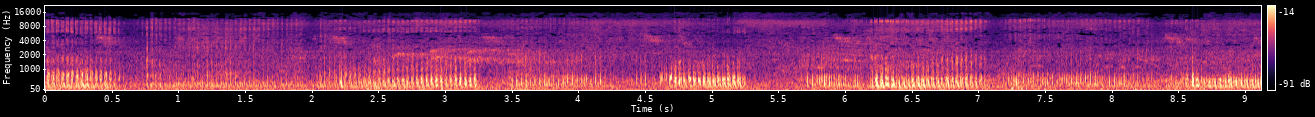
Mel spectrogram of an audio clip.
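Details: Purring from a female cat believed deaf, with a blue eye, living on a guarded private property: a soft, low rumbling purr in swelling bursts about every second, with a faint hiss in the background.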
